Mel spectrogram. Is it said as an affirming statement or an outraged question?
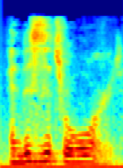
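affirming statement. It is said as a warm, affirming statement.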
